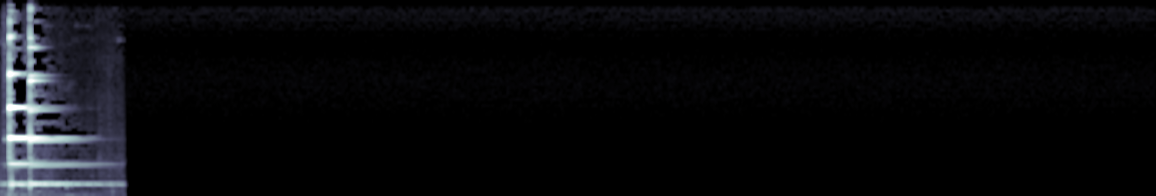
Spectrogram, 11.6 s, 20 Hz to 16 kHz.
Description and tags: Bicycle Bell from BikeKitchen Augsburg 06
Stand-alone ringing of a bicycle bell from the self-help repair shop BikeKitchen in Augsburg, Germany
bell, bicycle, bike, cycle, mechanic, metallic, ring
